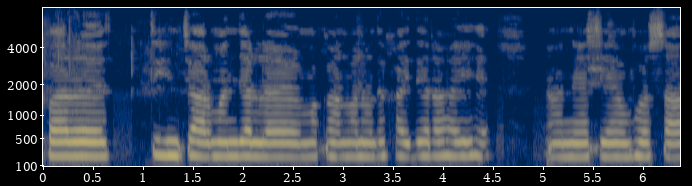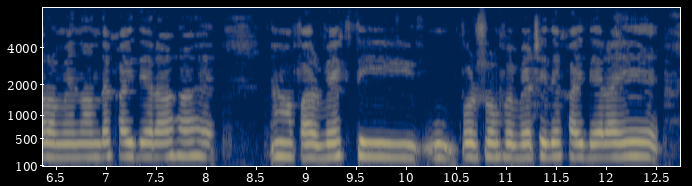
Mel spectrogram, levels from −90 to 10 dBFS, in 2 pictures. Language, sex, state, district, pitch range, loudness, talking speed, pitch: Hindi, female, Chhattisgarh, Korba, 210-220 Hz, -27 LUFS, 145 wpm, 215 Hz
